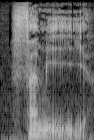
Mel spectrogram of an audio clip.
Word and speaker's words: familles: You just add this final S and you get the plural form, les familles, okay? Remember, chien, singular form, chien, same pronunciation, but you put this S, okay? Final S, not pronounced.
